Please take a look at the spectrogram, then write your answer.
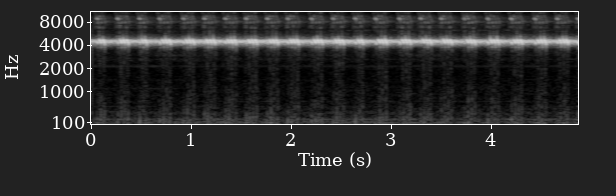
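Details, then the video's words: A cricket sounding off loudly inside a room at night, its shrill, steady trill broken into rapid rhythmic pulses at one high pitch. "Cricket making loud sounds at night in a room"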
